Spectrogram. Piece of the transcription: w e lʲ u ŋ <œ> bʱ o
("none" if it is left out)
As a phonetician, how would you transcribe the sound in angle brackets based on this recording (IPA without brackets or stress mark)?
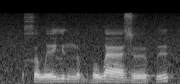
ɛ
